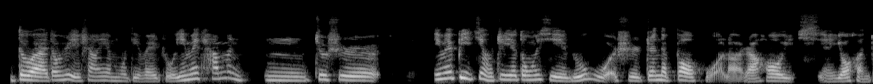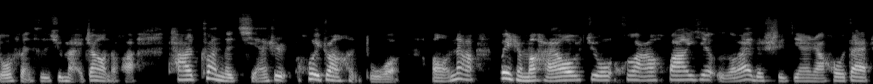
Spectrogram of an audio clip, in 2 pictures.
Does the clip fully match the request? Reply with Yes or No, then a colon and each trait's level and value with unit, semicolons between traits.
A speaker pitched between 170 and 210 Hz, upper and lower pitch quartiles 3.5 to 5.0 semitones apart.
Yes: high, 190 Hz; average, 4.3 semitones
